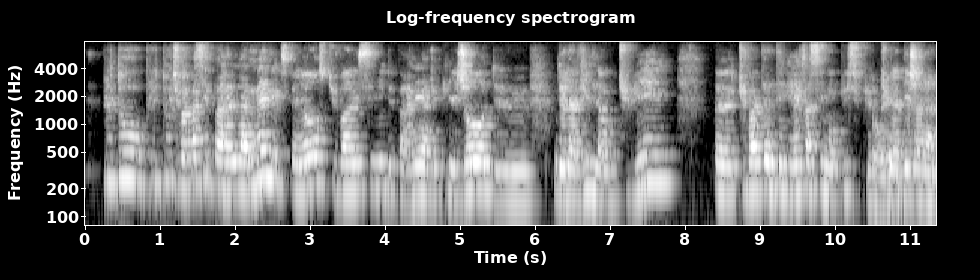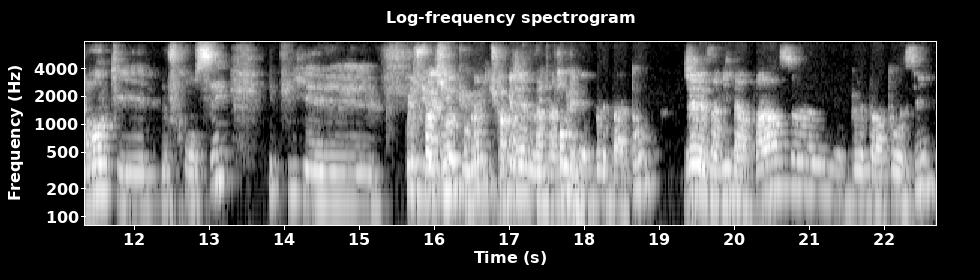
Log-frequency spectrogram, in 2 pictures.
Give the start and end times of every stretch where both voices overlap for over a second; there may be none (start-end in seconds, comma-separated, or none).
15.7-18.0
